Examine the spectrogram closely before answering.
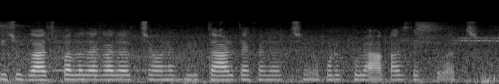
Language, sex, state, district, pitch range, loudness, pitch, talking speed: Bengali, female, West Bengal, Paschim Medinipur, 210-220 Hz, -24 LUFS, 215 Hz, 190 wpm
